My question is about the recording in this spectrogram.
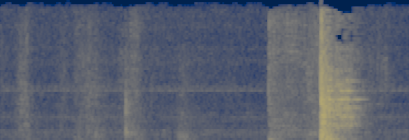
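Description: A large cardboard box sleeve being lifted off and handled: faint rustling and light knocks, then a louder short thud with a scrape about a second and a half in as it is set down on end.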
